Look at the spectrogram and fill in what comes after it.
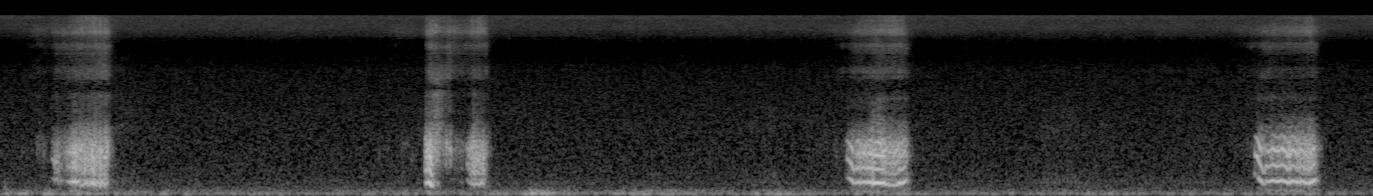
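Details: Sleeping Maltese puppy: short, snuffly snores in four bursts spaced several seconds apart with quiet pauses between; dog snoring.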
